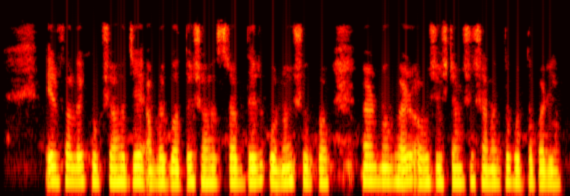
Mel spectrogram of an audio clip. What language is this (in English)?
Bangla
